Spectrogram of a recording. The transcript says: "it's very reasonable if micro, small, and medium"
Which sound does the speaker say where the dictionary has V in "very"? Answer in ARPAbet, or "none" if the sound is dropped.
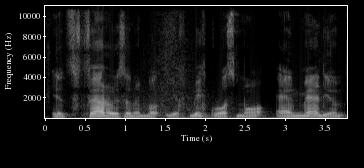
F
